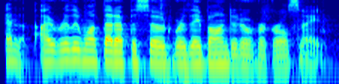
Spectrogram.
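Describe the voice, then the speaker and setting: A woman co-hosting a podcast, recapping an episode in casual chat, animated and giggly with sarcastic asides. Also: sits low, quick pace. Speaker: podcast co-host.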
